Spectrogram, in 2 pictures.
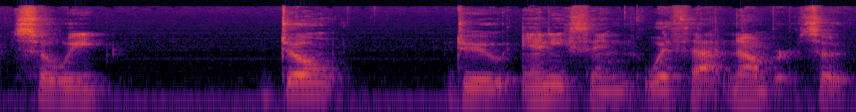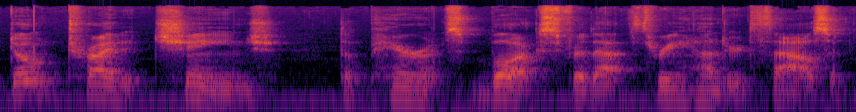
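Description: Male lecturer, lowish voice, explanatory delivery with stressed key words, faint background noise. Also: slow pace. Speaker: accounting instructor. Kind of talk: lecture explaining slides step by step. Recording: clear steady background noise.

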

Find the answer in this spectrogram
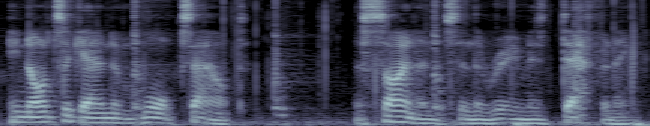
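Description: A man's voice: lowish voice, normal speed, a bit bright, slight background noise. A man narrating scripted stage directions for a drama.

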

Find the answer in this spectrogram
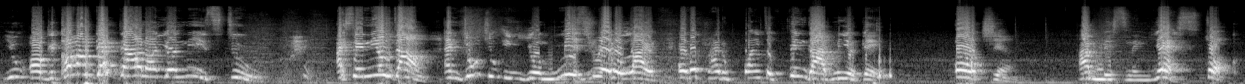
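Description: A woman's voice: high voice, animated, normal speed, background noise. A woman with a Nigerian accent playing a haughty, spiteful young princess in a screen drama, scolding and ordering people about with contempt. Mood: haughty, scornful.

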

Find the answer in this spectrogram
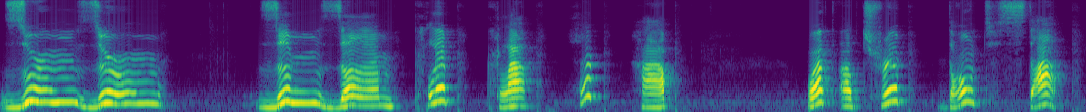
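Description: Slow sing-song woman reading aloud. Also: big pitch swings. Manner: slow, sing-song, jumps high on playful sound words. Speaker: storybook reader. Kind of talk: children's read-aloud.

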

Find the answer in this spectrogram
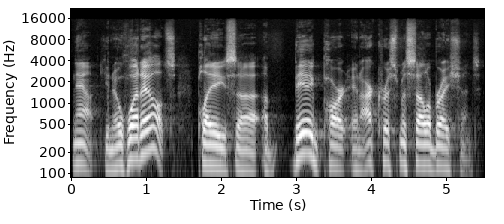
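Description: An older man in his sixties, a pastor who talks slowly and playfully to a group of children. His pitch rises and falls a lot as he explains things. He is recorded by a camera across a church sanctuary. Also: lively intonation, a little mellow. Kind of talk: children's sermon. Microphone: far camera.

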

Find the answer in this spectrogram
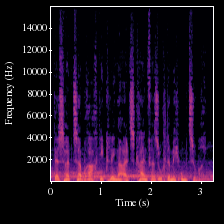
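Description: Very deep, brooding undead vampire. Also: male voice, animated. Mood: somber dread. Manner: solemn, deliberate, brooding. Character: grim undead vampire wraith, vengeful and brooding. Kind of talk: dramatic German game narration and dialogue. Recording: music behind.

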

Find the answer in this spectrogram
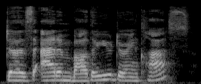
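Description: An actress playing a patient, professional therapist in an audio drama, asking questions in a measured, careful way. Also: female voice, lowish voice, fairly even intonation, a bit bright. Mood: calm, firm. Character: composed, patient woman therapist, probing and professional. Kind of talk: naturalistic audio drama dialogue.

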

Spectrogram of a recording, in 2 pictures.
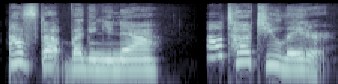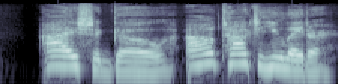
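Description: A woman voicing an inquisitive, persistent young amateur detective in a video game, earnest and clearly articulated. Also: mid-range voice, expressive, measured pace, no echo, clean studio sound, natural voice. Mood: curious, polite. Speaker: voice actor playing the lead detective. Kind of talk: video game dialogue lines.

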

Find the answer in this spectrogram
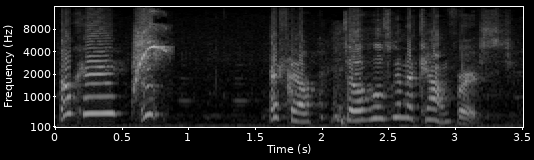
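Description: A woman voicing a friendly, playful plush toy, telling simple spooky stories for children with dramatic, drawn-out words. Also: very high voice, sing-song, exaggerated voice. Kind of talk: playful puppet-play storytelling for children. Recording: music playing under the voice.

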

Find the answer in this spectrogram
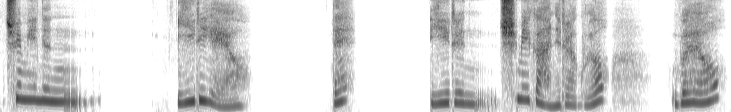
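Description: A woman playing a gentle, shy, earnest half-qilin secretary in a video game, speaking softly and politely with some hesitation. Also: sits high, expressive, takes it slowly, pauses often, no room sound, clean studio sound, full character voice. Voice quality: soft, breathy. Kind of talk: video game character voice lines.

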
